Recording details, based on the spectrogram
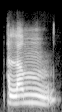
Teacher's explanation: ಫಲಂ ಅಲ್ಲ, ಫಲಂ, 2 ತುಟಿಗಳು ಹತ್ಬೇಕು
